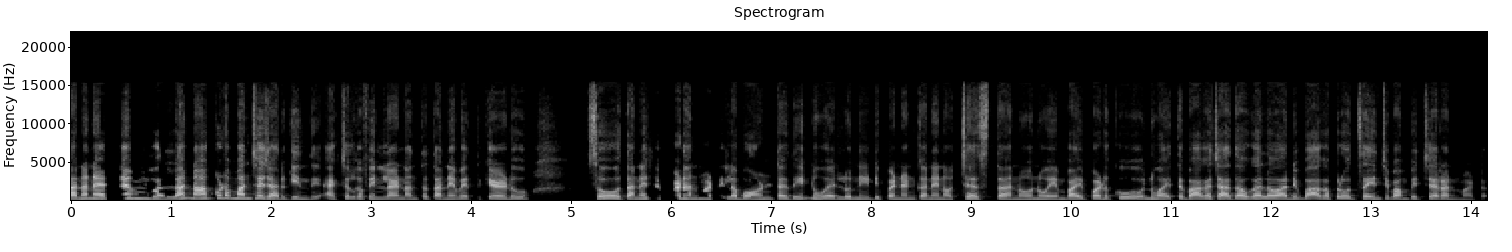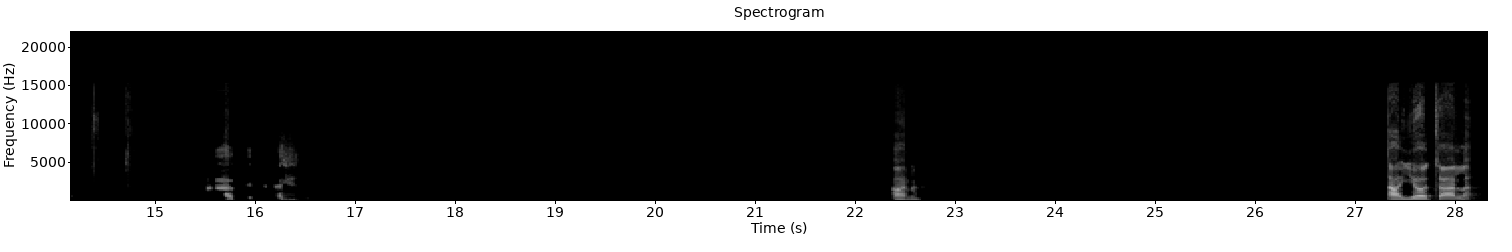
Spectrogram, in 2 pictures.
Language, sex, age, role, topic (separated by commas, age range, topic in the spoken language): Telugu, female, 30-34, guest, మీరు తీసుకున్న నిర్ణయాన్ని మీ కుటుంబ సభ్యులు ఎలా స్వీకరించారు?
